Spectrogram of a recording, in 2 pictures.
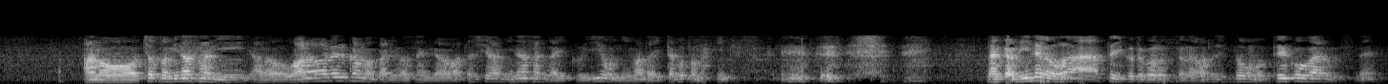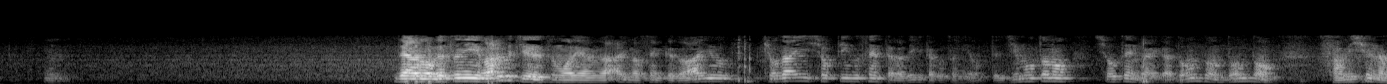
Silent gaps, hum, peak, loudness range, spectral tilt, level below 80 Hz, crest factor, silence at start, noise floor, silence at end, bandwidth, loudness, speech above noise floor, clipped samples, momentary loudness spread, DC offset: none; none; 0 dBFS; 14 LU; -9.5 dB/octave; -64 dBFS; 20 dB; 0.8 s; -50 dBFS; 0 s; 4 kHz; -19 LUFS; 31 dB; under 0.1%; 20 LU; under 0.1%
